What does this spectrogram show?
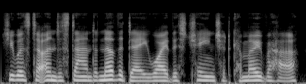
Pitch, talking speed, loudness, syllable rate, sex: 180 Hz, 255 wpm, -18 LUFS, 6.5 syllables/s, female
